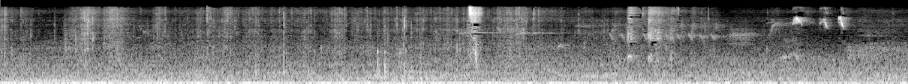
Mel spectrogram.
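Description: Faint, short high bird chirps over a steady low hum of outdoor ambience, with a single sharp click about three seconds in.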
